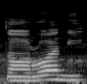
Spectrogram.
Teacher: را پہ زبر ہے، را کو پر پڑھیں گے، تارانی نہیں کریں گے، رانی اسپیشل پر کریں گے۔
